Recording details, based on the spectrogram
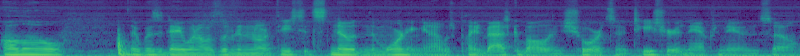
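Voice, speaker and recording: American man, creaky gravelly voice, informal livestream chatter, conversational, faint background hum. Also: on the low side, flat delivery, fast, a little mellow. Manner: informal, chatty, reads and reacts to viewer comments. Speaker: live streamer. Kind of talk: casual livestream chat with viewers.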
